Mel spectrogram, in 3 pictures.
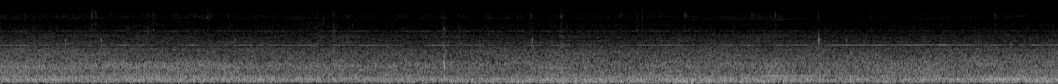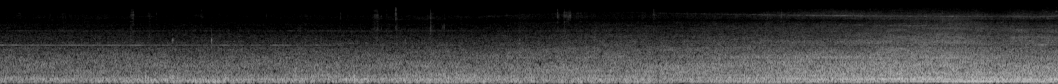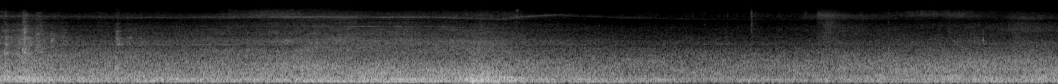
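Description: Street traffic running steadily, swelling in the second half as a heavy vehicle goes by with a thin high whine; a short knock comes a few seconds before the end.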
